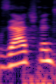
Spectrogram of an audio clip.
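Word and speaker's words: Zajfen: never heard of before Kelly Zin is that how you say her name z a j f n just sounds like zachan to me sorry if I'm mispronouncing it putting on a very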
